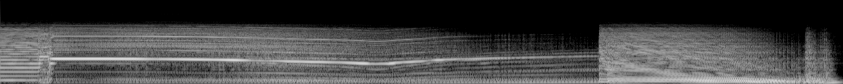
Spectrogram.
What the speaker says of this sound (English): There's a 4th fret harmonic that I'm hitting on the 2nd string, although it may actually just be feedback.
